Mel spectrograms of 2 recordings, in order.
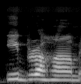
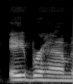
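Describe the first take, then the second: First: The name is said in its Arabic form. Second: The name is said in its American English form. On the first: "is the Islamic" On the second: "American pronunciation"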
